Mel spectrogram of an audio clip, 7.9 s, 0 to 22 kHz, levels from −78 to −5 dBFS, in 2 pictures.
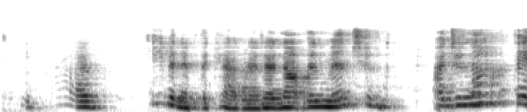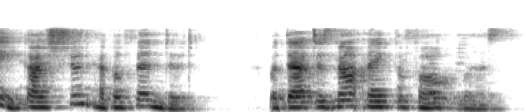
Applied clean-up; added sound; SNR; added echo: neural mask model DeepFilterNet 3.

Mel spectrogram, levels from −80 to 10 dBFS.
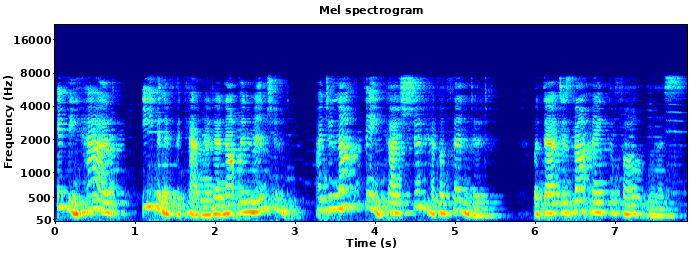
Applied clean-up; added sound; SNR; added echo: neural separator model SepFormer DNS4.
